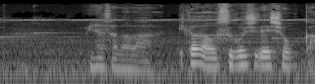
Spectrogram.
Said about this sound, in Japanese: すっかり気温も下がりセミの鳴き声からリンリンリンとスズムシかなの秋の声に BGM が変わった深夜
